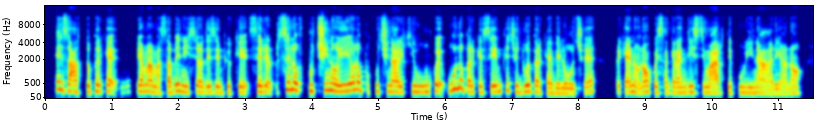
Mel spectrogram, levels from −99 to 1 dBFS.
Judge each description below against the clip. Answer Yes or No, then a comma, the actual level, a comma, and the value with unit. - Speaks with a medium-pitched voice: No, high, 195 Hz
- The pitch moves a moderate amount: Yes, average, 3.1 semitones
